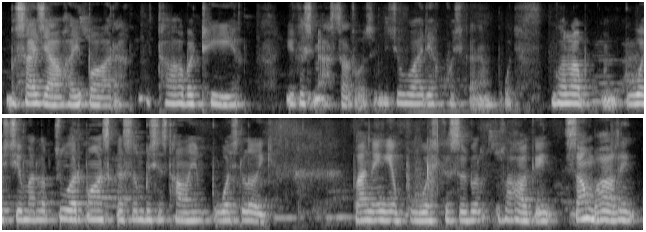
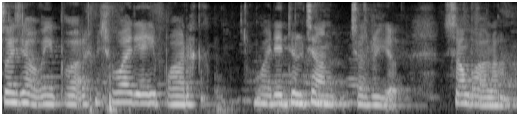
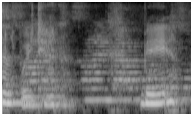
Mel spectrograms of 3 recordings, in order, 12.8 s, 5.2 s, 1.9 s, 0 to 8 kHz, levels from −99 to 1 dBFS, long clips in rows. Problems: background sounds at intervals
